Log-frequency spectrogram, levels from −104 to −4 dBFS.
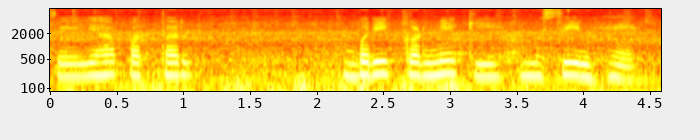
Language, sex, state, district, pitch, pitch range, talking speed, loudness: Hindi, female, Uttar Pradesh, Saharanpur, 195 Hz, 175-210 Hz, 90 wpm, -15 LUFS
